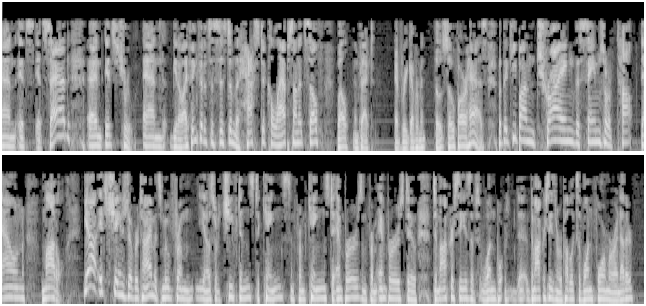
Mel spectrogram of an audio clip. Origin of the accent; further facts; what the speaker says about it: the South, United States; I'm from the South. I can get away with it.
